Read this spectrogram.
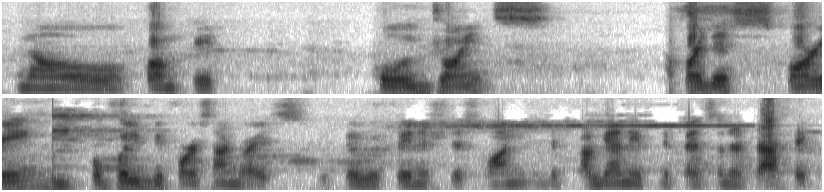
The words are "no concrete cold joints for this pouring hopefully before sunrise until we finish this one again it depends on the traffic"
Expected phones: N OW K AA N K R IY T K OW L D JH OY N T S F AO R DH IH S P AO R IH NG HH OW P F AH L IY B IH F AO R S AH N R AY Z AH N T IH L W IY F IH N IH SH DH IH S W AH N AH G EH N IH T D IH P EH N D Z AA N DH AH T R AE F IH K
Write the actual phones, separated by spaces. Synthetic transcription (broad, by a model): N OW K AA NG K R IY T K OW L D JH OY N T S F AO R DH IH S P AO R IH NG HH OW P F AH L IY B IH F AO R S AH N R AY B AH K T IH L W IY F IH N IH SH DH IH S W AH N AH G EH N IH T D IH P EH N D S AA N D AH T R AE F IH K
